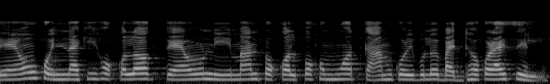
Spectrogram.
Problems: constant background noise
